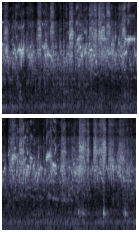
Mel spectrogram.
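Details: Budgerigar colony during breeding season, dense high chirping and scratchy warbling from numerous birds, steady and unbroken, with faint clicks below.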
